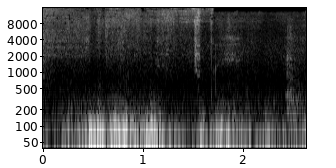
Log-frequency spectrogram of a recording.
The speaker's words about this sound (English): Yeah. Blooming wind, the invisible enemy, isn't it? Well, yesterday it was the invisible friend. Let's be honest. It blew oh, us.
